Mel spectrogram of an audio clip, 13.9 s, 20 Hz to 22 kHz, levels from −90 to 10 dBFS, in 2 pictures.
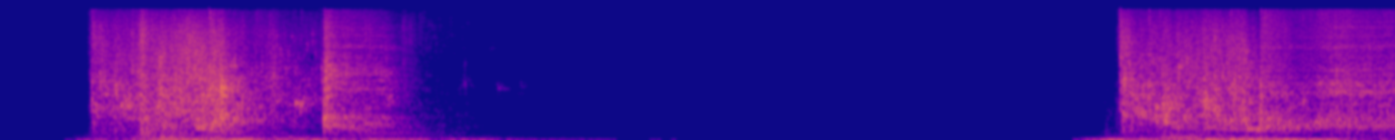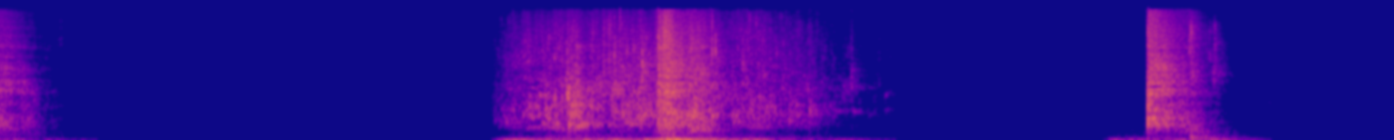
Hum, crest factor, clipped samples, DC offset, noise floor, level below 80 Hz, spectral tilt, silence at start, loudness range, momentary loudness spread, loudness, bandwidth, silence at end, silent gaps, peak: none; 28 dB; under 0.1%; under 0.1%; -77 dBFS; -48 dBFS; -0.5 dB/octave; 0.4 s; 10 LU; 19 LU; -32 LUFS; 16.5 kHz; 0.8 s; 3.09-3.19 s, 3.38-5.35 s, 7.46-9.41 s, 11.60-12.48 s; -8 dBFS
